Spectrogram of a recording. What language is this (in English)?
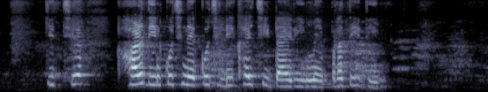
Maithili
